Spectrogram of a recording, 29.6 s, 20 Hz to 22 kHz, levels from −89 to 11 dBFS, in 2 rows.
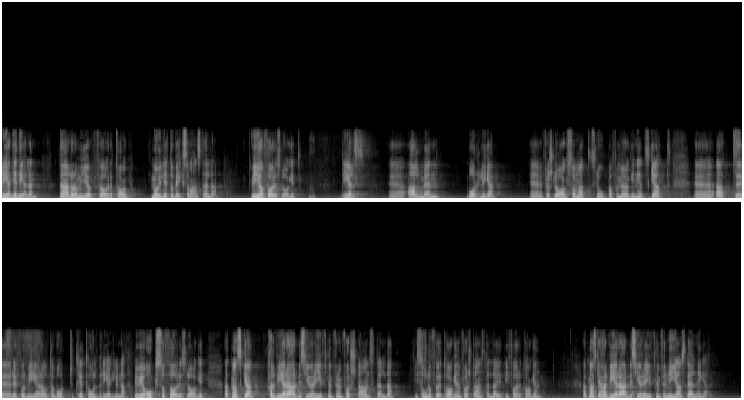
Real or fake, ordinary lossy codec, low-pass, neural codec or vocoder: real; none; none; none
